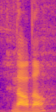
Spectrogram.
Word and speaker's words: Nardin: very French accent and its release nada nada so you leave now though yeah so there is no nothing at the end yeah and it just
